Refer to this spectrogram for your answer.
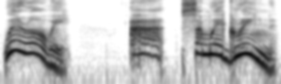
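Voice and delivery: high-pitched, bewildered character voices; dazed exchange. A narrator's reading. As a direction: pitch it up, all at sea. Dazed pair hissing at each other.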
